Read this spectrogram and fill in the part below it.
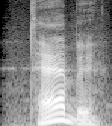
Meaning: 1. a town in central Sweden, north of Stockholm 2. the name of several villages in Sweden
- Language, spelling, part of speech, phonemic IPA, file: Swedish, Täby, proper noun, /²ˈtɛ̌ːbʏ/, Sv-Täby.ogg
